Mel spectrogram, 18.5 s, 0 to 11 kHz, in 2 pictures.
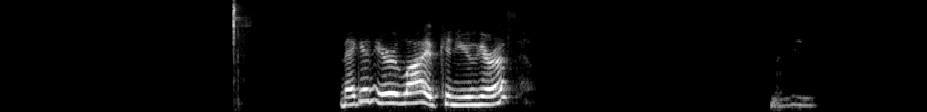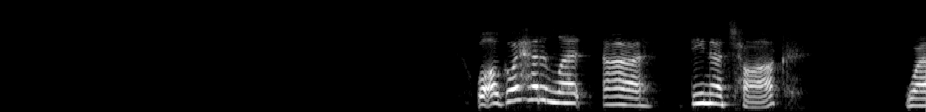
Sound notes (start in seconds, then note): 7.7 no audible dialogue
